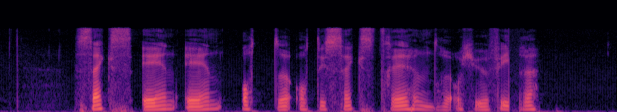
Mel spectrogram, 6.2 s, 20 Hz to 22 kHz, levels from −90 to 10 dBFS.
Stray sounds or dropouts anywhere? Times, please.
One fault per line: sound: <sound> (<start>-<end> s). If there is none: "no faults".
sound: dropout (5.1-5.2 s)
